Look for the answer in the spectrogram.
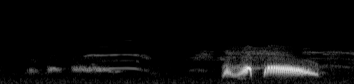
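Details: Female spotted dove in 'thổ đồng' voice, played to lure wild males: quiet soft preliminary notes, a pause, then a clipped note and a long, full, gently falling coo.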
